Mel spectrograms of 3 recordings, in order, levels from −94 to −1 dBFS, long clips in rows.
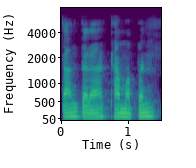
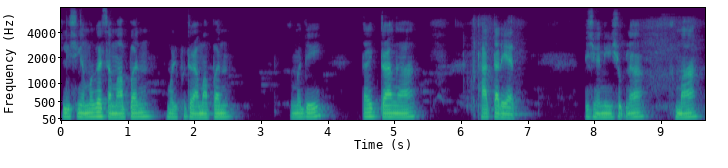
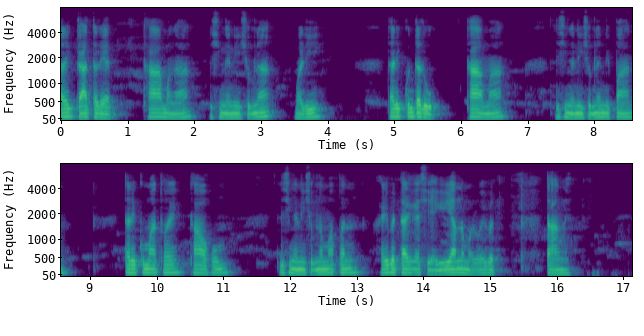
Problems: none marked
